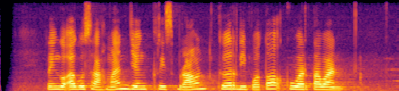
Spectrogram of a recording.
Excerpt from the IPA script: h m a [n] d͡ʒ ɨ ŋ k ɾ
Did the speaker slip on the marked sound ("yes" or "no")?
no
